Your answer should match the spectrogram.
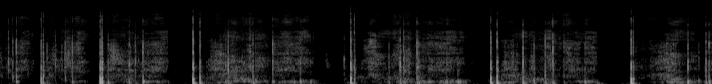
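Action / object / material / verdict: tap / small paperboard box / paperboard / none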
